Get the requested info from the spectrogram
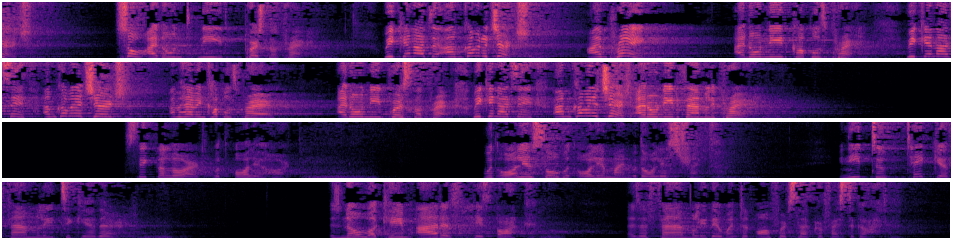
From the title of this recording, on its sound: ELBIM Church Sunday LIVE Stream Audio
